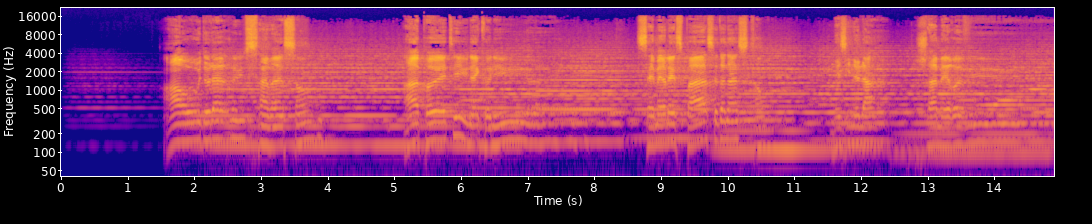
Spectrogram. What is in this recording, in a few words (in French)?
MIX VOIX CHANTEE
